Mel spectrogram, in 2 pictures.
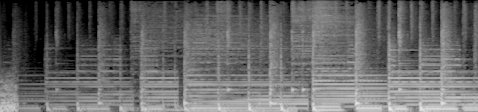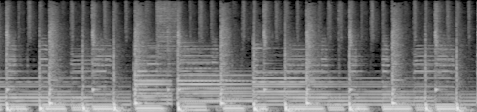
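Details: Upbeat guitar-led background music with a steady beat plays throughout, with no animal sounds.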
